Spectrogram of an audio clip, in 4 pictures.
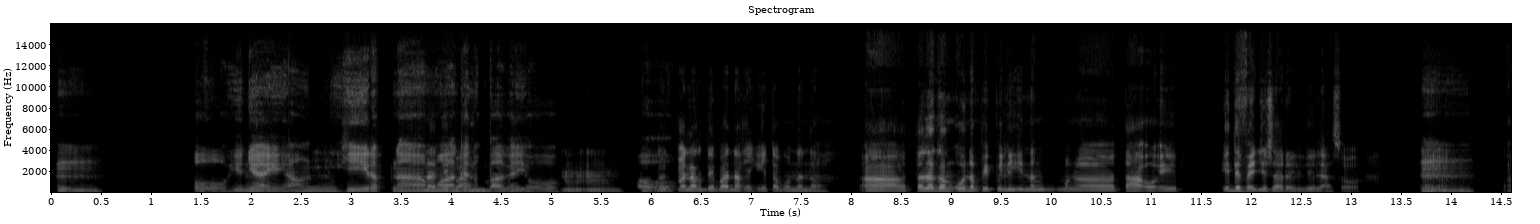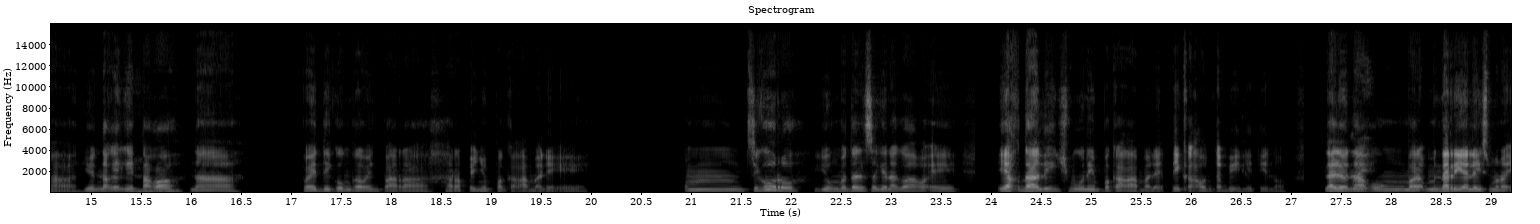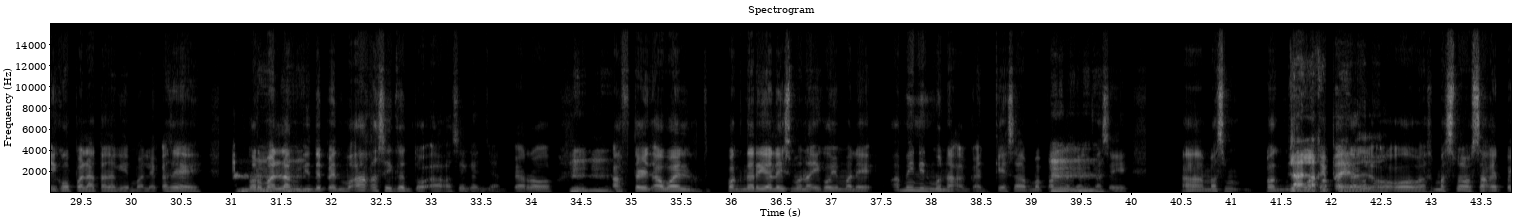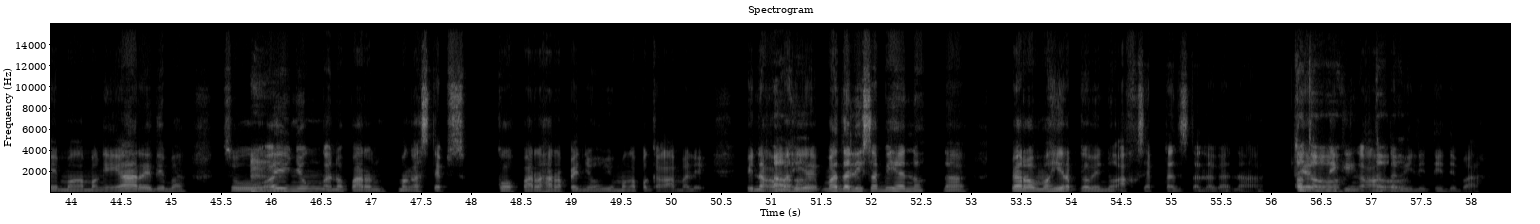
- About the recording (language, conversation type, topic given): Filipino, unstructured, Paano mo hinaharap ang mga pagkakamali mo?
- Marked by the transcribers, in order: in English: "take accountability"; in English: "taking accountability"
